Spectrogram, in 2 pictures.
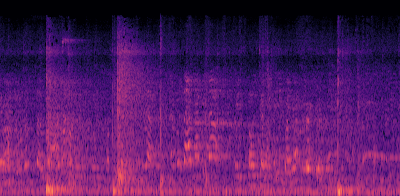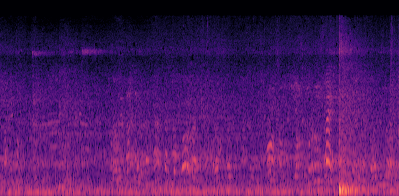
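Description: A ball is kicked hard and thuds in a large echoing hall.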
